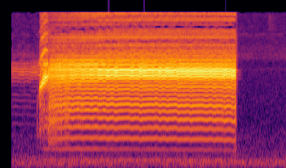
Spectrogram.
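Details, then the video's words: A Great Plains narrow-mouthed toad (Gastrophryne olivacea) in Oklahoma gives a single high, nasal buzz lasting about two seconds. "Great Plains Narrow Mouth Toad Call"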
